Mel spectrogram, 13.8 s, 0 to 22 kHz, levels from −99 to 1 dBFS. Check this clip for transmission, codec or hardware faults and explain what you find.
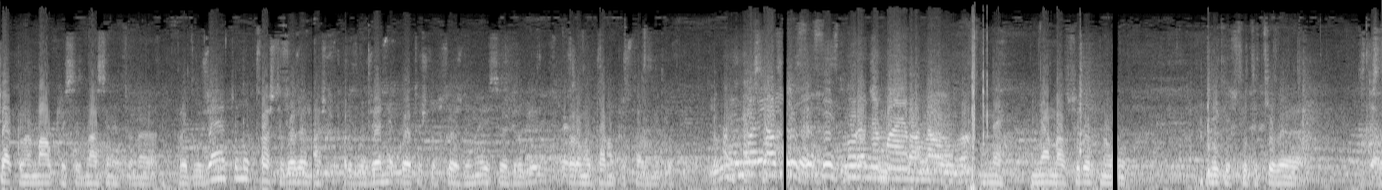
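Two problems here: constant clipping and three short gaps.

Hard clipping runs the whole way through. The signal is driven about 15 dB past what the chain can pass, so around 7 percent of samples get sheared flat. That gives a harsh fuzz on every loud stretch.

Three abrupt silences, at 3.12 s, 7.83 to 7.87 s and 11.12 to 11.18 s, are likely Bluetooth dropouts. They last roughly 15, 44 and 58 ms, consistent with one, three and four lost packets. Sound cuts out, then resumes further along.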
